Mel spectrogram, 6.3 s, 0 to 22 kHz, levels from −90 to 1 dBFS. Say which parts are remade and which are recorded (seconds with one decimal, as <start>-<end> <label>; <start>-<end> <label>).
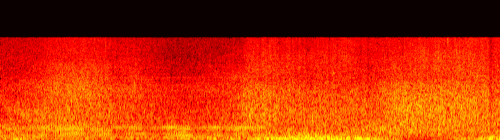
0.0-6.3 recorded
